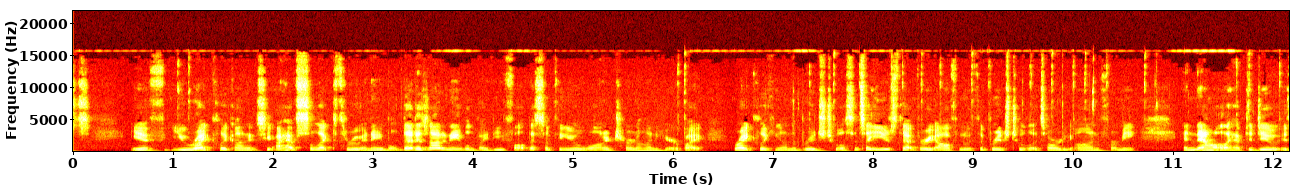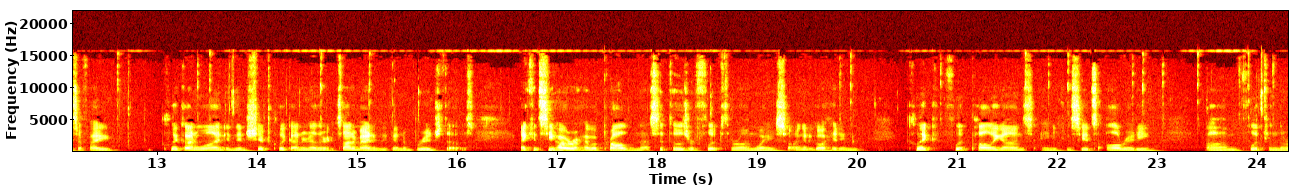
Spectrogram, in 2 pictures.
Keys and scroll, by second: 20.5 alt+super+z, 23.6 alt+shift+super+z.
